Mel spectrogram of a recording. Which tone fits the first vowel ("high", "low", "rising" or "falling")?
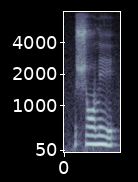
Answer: low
